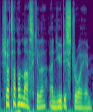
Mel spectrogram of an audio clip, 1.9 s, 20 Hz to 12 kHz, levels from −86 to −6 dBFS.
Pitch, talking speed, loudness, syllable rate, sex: 140 Hz, 255 wpm, -18 LUFS, 6.3 syllables/s, male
